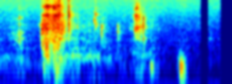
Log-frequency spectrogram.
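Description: Near silence, broken by a few faint, irregular clicks and rustles, with a soft low thump near the end.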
